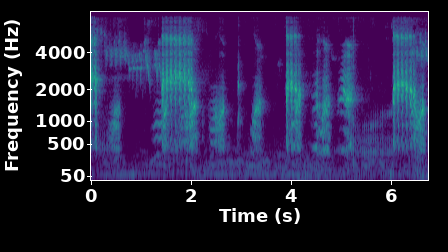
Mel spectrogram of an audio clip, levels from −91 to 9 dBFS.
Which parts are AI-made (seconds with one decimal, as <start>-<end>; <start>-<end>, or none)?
2.8-5.6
